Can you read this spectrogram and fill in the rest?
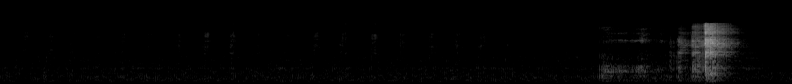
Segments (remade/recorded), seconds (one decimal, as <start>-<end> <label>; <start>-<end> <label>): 0.0-6.0 remade; 6.0-6.7 recorded; 6.7-7.9 remade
